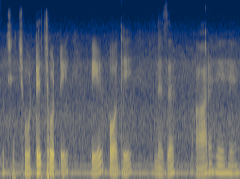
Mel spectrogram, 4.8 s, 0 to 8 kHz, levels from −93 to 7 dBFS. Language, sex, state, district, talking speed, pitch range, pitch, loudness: Hindi, male, Madhya Pradesh, Katni, 110 wpm, 105-125 Hz, 120 Hz, -22 LUFS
